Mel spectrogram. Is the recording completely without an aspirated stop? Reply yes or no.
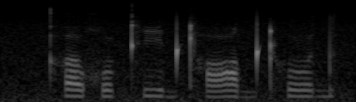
no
